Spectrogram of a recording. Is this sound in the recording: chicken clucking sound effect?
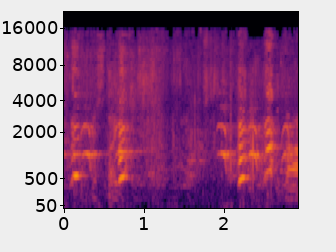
no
